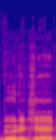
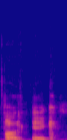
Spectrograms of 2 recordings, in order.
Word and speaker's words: Buttigieg: recanvass, but Pete I'm Buttigieg. not Yeah, even but they joking. keep, they're repeatedly trying to recount it. Again, I'm not even joking. For the longest time, I pronounced it butt gig.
